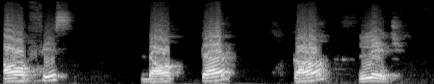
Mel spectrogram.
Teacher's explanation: ये आ और ओ से मिलकर बना है, अर्थात आ और ओ के मध्य की ध्वनि, बीच की ध्वनि। पूरी नहीं है, आ और ओ पूरा नहीं आ रहा, बीच की ध्वनि आ रही है। · का के साथ आ भी आना चाहिए, ओ भी आना, मिक्स आना चाहिए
